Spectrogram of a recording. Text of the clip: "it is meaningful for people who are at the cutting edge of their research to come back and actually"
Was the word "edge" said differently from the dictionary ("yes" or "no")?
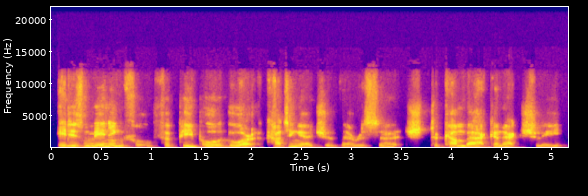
no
